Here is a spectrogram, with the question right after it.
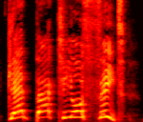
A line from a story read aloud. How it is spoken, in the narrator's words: bellowed Mr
